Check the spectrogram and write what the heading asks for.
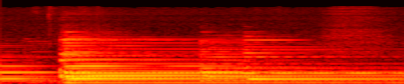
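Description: Electronic keyboard on a piano sound playing held chords: a new chord is struck about a third of a second in, and its lower note changes about a second in.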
